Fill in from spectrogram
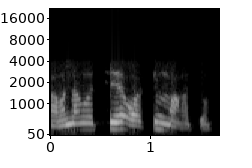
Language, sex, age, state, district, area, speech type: Bengali, male, 60+, West Bengal, Jhargram, rural, conversation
